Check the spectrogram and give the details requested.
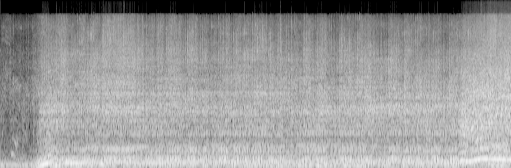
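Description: Drag-racing car engines at the start line: under a second in, one engine is revved sharply and then held at high, steady revs. Near the end the revs climb higher and waver as the launch begins.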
